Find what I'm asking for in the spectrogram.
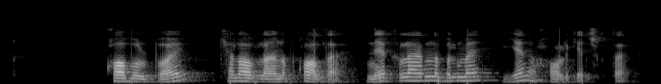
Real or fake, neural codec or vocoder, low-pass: real; none; 5.4 kHz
